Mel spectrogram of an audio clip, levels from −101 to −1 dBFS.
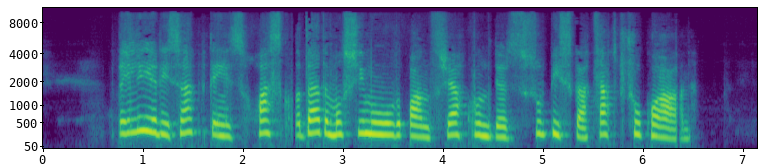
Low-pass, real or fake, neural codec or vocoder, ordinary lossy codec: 9.9 kHz; fake; codec, 16 kHz in and 24 kHz out, 0.8 kbps, FocalCodec, streaming, 65536 codes; MP3, 48 kbps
